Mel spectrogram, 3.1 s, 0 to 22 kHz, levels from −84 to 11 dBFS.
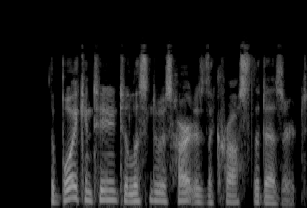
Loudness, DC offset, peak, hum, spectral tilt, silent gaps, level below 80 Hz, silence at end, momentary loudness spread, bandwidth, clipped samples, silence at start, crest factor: -32 LUFS; under 0.1%; -16 dBFS; none; -3 dB/octave; none; -72 dBFS; 0 s; 6 LU; 10.5 kHz; under 0.1%; 0.5 s; 18 dB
